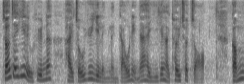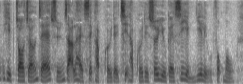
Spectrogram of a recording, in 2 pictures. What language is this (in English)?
Cantonese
